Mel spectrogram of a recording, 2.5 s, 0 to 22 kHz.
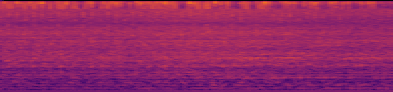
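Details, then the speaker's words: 2002 Chrysler Sebring convertible 2.7L at idle, belt newly tightened: steady idle with faint persistent whirring; owner suspects a failing pulley bearing; abnormal noise at idle. "I tightened up the belt which means there probably one of those bearings is getting ready to go out in a pulley or something so that's the first time the belt's been tight in a very long time so maybe it'll come around"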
